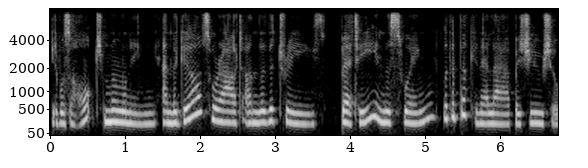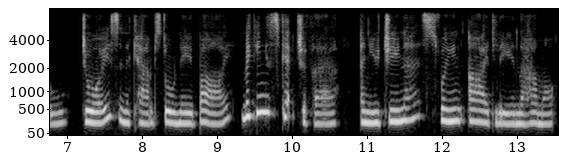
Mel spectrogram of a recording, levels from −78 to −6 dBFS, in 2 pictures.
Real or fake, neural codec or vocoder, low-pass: fake; codec, 16 kHz, 4.8 kbps, FACodec; 7.2 kHz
